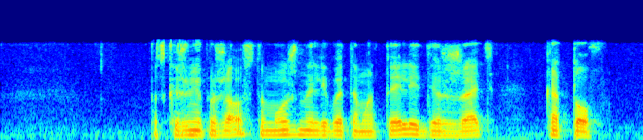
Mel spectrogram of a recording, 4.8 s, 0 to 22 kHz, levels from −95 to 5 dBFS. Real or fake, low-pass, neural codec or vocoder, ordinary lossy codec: real; 7.2 kHz; none; Opus, 16 kbps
